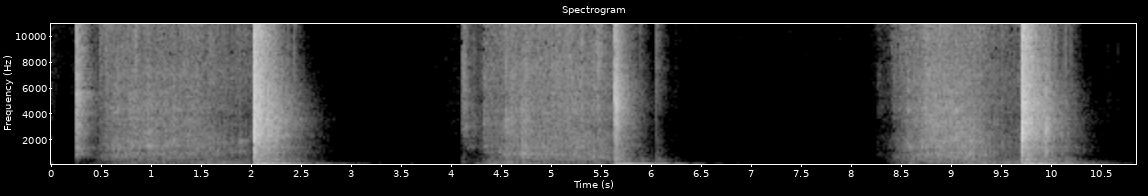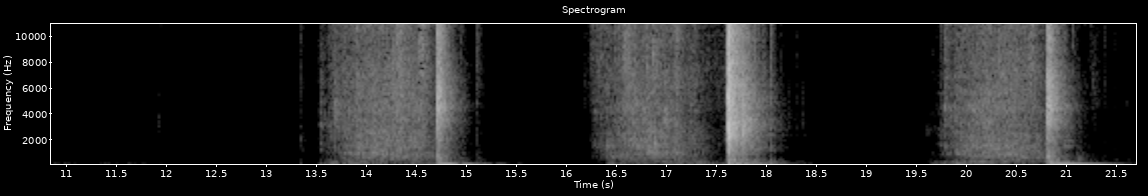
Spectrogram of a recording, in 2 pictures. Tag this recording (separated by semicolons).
close; door; glass; open; plastic; rattle; shower; slam; slide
